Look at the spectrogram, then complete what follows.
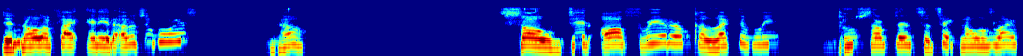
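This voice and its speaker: A woman running a casual livestream as a spiritual reader, blunt and profane, with a voice that is going hoarse. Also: a little high, unhurried, long pauses, no room sound, dull audio. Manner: blunt, profane and animated, talks to her chat. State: losing her voice.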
